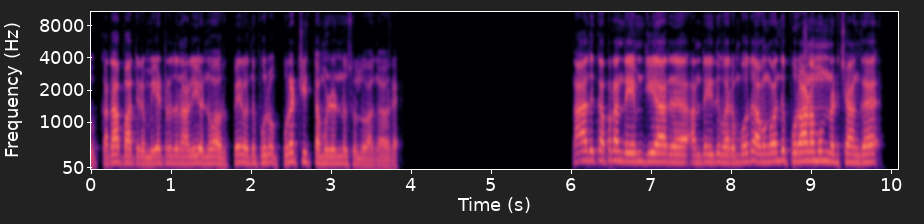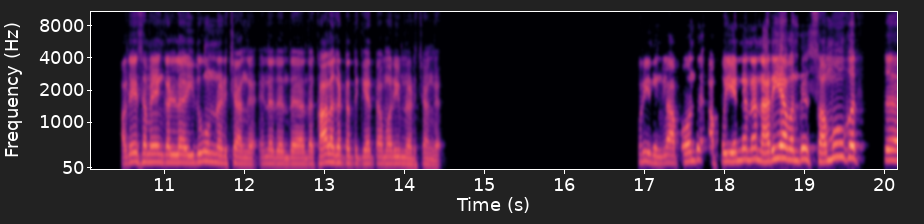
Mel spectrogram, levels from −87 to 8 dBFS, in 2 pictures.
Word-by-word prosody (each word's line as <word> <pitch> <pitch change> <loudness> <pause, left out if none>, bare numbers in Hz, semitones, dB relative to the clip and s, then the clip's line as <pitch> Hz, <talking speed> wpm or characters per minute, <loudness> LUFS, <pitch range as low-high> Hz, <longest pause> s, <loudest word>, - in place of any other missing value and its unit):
கதாபாத்திரம் 155 -2 0
ஏற்றதனாலயோ, 150 -1 -2
என்னவோ 145 +1 -2
அவருக்கு 125 -1 -7
பேரு 165 0 0
வந்து 150 0 -5
பு 160 - -1 0.2
புரட்சி 185 +2 0
தமிழன்னு 145 0 -2
சொல்லுவாங்க 115 -4 -7
அவர. 100 0 -8 2.3
அ - - +2
அதுக்கு 205 0 -1
அப்பறம் 210 +1 +1
அந்த 185 -1 +1
எம்.ஜி.ஆரு 175 -2 +2 0.2
அந்த 160 +1 -5
இது 175 - -5
வரும்போது, 160 +4 -2
அவுங்க 170 +1 0
வந்து 205 +2 -1
புராணமும் 195 +1 +3
நடிச்சாங்க. 170 -2 -1 0.9
அதே 175 +2 0
சமயங்கள்ல 165 -1 +1
இதுவும் 175 +1 -3
நடிச்சாங்க. 135 -3 -3 0.2
என்னது 135 -1 -5
அந்த 130 +1 -5
அந்த 135 +1 -5
காலகட்டத்துக்கு 150 -5 +1
ஏத்தா 140 0 -7
மாரியும் 135 -1 -4
நடிச்சாங்க. 120 -2 -8 2.5
புரியுதுங்களா? 160 -4 -3
அப்ப 150 - -12
வந்து 215 +4 -3
அப்ப 155 - -11 0.2
என்னான்னா 220 +4 +2
நெறையா 220 +7 +8
வந்து 215 +2 +2 0.2
சமூகத்த 255 +4 +1
165 Hz, 125 wpm, -23 LUFS, 140-185 Hz, 2.5 s, நெறையா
